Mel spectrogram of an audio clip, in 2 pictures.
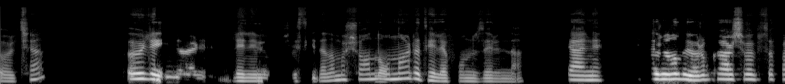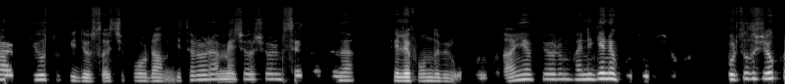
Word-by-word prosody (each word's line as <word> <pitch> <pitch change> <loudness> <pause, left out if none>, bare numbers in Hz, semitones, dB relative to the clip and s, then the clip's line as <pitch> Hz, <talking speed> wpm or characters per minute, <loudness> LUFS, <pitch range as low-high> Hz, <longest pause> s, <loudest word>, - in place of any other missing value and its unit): ölçen. 220 - -8 0.8
Öyle 255 -3 +8
ilerleniyormuş 155 - -5
eskiden 155 +2 -9
ama 205 +4 -2
şu 235 +1 -8
anda 240 +1 -2
onlar 260 +3 0
da 255 - +3
telefon 150 -6 -3
üzerinden. 140 -1 -9 0.4
Yani 205 -2 +2 0.3
gitar 240 0 +3
alıyorum, 230 -3 +8
karşıma 235 -1 +3
bu - - -4
sefer 230 0 -5 0.3
YouTube 220 -1 -3
videosu 160 -3 -4
açıp 155 - -10
oradan 165 -1 -5
gitar 190 +5 -9
öğrenmeye 240 +3 -2
çalışıyorum. 240 -1 -7
Ses 210 -1 -5
ayarını 190 -12 -8 0.4
telefonda 170 -1 +2
bir 155 - -7
uygulamadan 145 +2 -11
yapıyorum. 240 +1 -3
Hani 230 +1 0
gene 260 +1 +6
kurtuluş 385 - -10
yok. 385 - -28 0.5
Kurtuluş 265 +4 -1
yok 275 +2 +3
220 Hz, 140 wpm, -20 LUFS, 165-240 Hz, 0.8 s, Öyle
